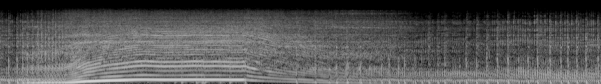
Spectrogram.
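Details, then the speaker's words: Husqvarna 550XP two-stroke chainsaw after sitting six months in its case: revs cleanly to steady high scream, drops to smooth even idle; runs good; normal running. "And I like the, well, it runs good, and I like the fatter trigger it's got"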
